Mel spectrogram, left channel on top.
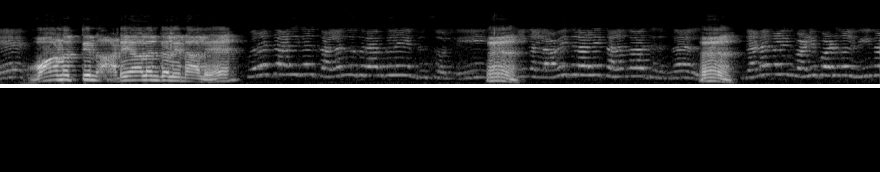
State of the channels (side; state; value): right; silent; 60 dB below the other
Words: வானத்தின் அடையாளங்களினாலே புறஜாதிகள் கலங்குகிறார்களே என்று சொல்லி நீங்கள் அவைகளாலே கலங்காதிருங்கள். ஜனங்களின் வழிபாடுகள்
